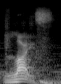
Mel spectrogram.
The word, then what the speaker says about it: LYF: LYF 呢就念作 Life，顾名思义就是要创造一种生活感。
